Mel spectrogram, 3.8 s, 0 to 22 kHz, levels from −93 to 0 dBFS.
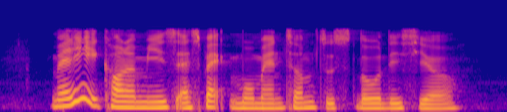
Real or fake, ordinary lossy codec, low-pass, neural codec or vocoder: real; none; 7.2 kHz; none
